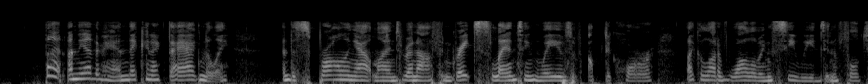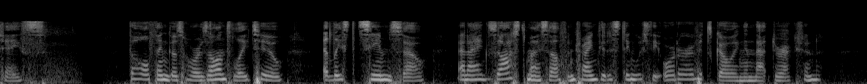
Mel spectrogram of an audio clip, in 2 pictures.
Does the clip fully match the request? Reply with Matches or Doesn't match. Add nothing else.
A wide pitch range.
Doesn't match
